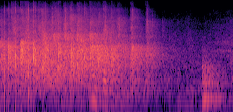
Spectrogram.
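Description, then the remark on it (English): A church audience applauds a woman standing in for the day, with dense, steady clapping that tapers off after about three seconds, leaving a brief lull before a single voice begins speaking. “Give her a lift. Give her a clap.”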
